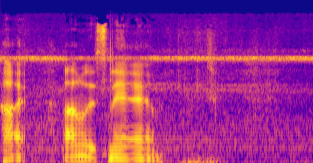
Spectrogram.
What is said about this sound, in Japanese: 今鳴いてるのは何なんですかねスズムシスズムシなのかなそういう秋の音ですね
